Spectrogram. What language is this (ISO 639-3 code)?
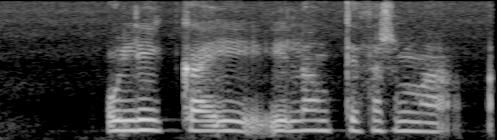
isl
